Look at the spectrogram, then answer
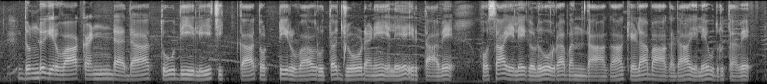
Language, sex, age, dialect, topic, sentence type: Kannada, male, 18-24, Mysore Kannada, agriculture, statement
